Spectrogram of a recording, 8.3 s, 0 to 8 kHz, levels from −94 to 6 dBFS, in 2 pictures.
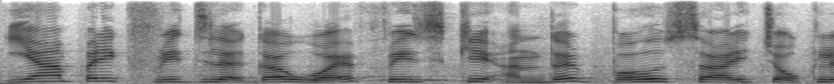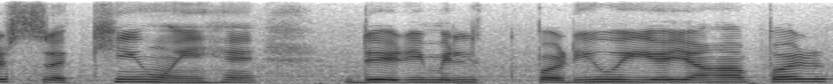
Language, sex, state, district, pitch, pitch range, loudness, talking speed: Hindi, female, Punjab, Pathankot, 230 Hz, 215-245 Hz, -14 LUFS, 175 wpm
